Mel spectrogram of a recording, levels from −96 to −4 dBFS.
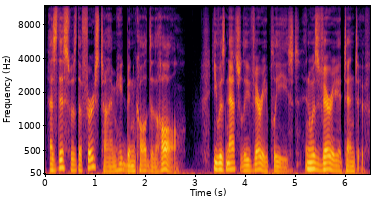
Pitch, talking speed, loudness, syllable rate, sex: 105 Hz, 205 wpm, -20 LUFS, 5.6 syllables/s, male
